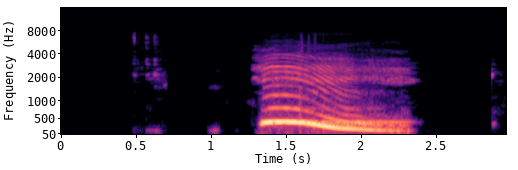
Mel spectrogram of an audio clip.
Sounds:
Sigh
